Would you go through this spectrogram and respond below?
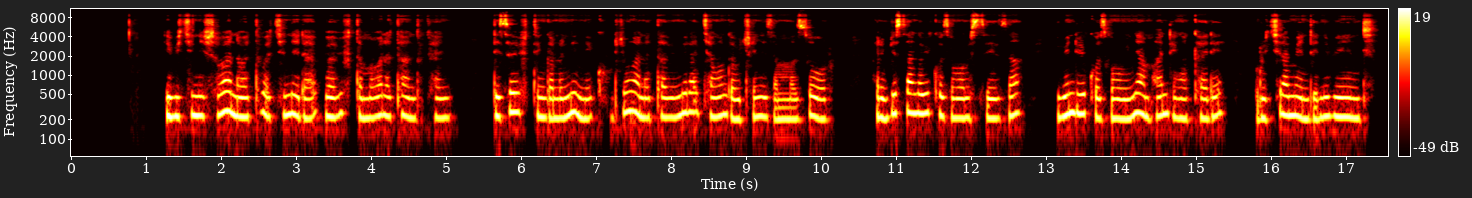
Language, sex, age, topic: Kinyarwanda, female, 18-24, education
